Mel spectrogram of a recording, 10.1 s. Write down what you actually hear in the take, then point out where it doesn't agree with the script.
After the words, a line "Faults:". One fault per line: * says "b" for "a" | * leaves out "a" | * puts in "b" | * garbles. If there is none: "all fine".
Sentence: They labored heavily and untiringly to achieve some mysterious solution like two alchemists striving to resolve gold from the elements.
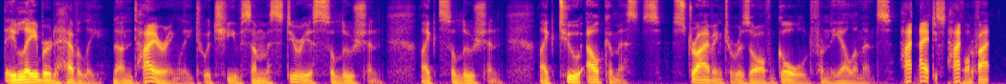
They labored heavily untiringly to achieve some mysterious solution like solution like two alchemists striving to resolve gold from the elements. [garbled]
Faults:
* leaves out "and"
* puts in "solution like"
* garbles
